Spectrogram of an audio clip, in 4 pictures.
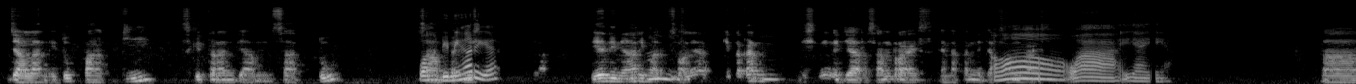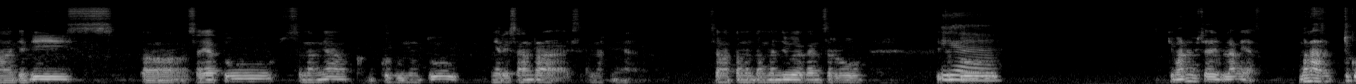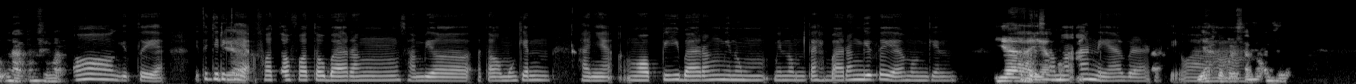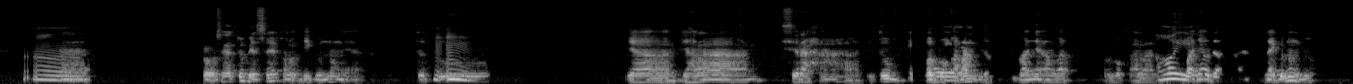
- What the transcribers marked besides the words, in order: static; distorted speech; in English: "sunrise"; in English: "sunrise"; in English: "sunrise"; other background noise
- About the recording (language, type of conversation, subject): Indonesian, unstructured, Anda lebih memilih liburan ke pantai atau ke pegunungan?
